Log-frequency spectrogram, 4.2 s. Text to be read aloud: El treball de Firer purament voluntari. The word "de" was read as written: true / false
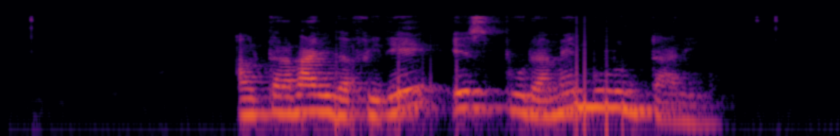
true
